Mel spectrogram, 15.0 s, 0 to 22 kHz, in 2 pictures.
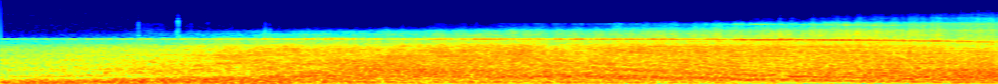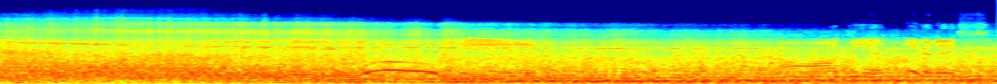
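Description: A Boeing KC-135 tanker flying a circuit at RAF Mildenhall gives a loud, continuous jet engine roar that swells as it passes overhead, with a voice talking underneath.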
